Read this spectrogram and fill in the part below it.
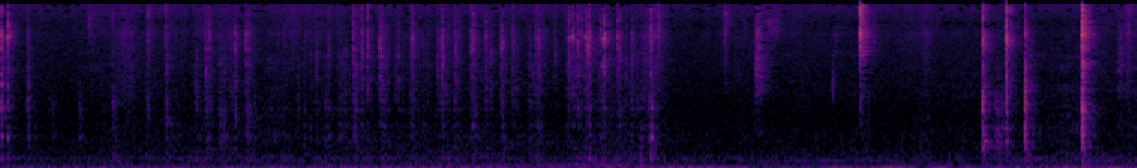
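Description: A screwdriver turns screws with faint scraping.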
